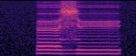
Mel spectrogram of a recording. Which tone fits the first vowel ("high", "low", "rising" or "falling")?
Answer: low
